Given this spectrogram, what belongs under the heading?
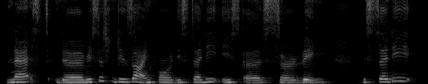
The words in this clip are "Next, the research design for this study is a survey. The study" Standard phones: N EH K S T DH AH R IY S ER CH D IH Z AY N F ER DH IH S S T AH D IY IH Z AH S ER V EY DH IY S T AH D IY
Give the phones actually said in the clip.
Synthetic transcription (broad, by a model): N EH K S T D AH R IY S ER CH D IH Z AY N F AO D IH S S T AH D IY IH S AH S ER V EY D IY S T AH D IY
